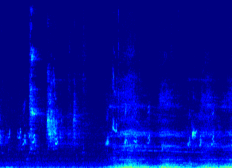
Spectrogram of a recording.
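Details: Young chicks playing: a few short, high chirps in the first second, then softer faint peeps over a steady low rumble that fills the rest.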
